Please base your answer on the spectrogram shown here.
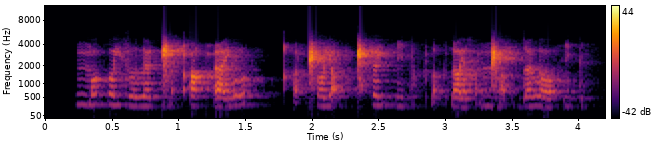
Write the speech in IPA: ŋ͡m ɔ k ɔ j z o l œ ɡ͡ǁ ḭ qʼ ɔ qʼ i j o | qʰ ɔ̰ ǁ ɔ j ɔ̰ q ǁʰ œ j h i d ɔ k ɗ ɔ̰ q ɗ ɔ j χ ɔ̰ ŋ͡ǁ ɔ̰ q d o l ɔ h i t

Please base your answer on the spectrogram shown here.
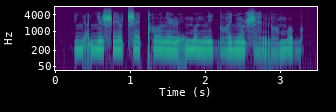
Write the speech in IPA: ʎ a̰ ʎ e ʂ ɾ e ɐ̯ ʈ͡ʂ ɛ ǃʰ o l ɪ ɭ ḛ m ʊ n l i ɡ ɾ o̤ ɐ̯ ʎ õ ʂ ɛ̤ r o̤ m o ɡ

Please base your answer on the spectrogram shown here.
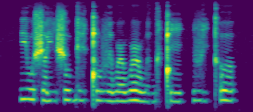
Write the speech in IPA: j u ʃ ə j i̤ ʃ u ɡ e̤ ǃ u v ɪ w ə˞ w ə˞ w ə̤ ɡ ə̤ ǃ i | v i̤ kʼ ʊ

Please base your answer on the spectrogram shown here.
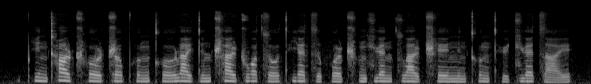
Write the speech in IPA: pʰ i˨˩ n kʰ ɑ˥˩ ʊ̯ ʈ͡ʂʰ o˨˩ ʊ̯ ʈ͡ʂ ɤ˧˥ pʰ ʊ˧˥ ŋ kʰ o˧˥ ʊ̯ ɻ a˥˩ ɪ̯ t̪ y˧˥ n ʈ͡ʂʰ a˥˧ ɪ̯ ʈ͡ʂ w ɔ˥˩ t͡s o˧˥ ʊ̯ t̪ʰ j ɛ˥˩ t͡s ɹ̩˩ f ɤ˧˥ ʈ͡ʂʰ ʊ˧ ŋ ɕ ɥ ɛ˥˧ n t͡s w a˥˩ ɪ̯ ʈ͡ʂʰ e˥ ɪ̯ n̪ i˨ n kʰ ʊ˥˩ ŋ t̪ʰ y˨˩ t͡ɕ ɥ ɛ˥ t͡s a˨˩˦ ɪ̯

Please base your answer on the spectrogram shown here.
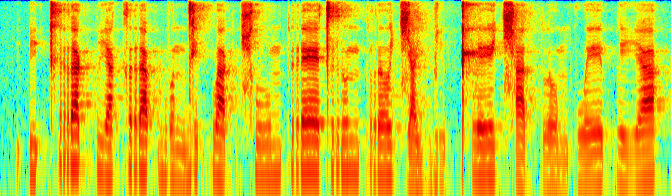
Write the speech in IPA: ʔ i˨˩ ʔ kʰ r a˥˩ k̚ p i˩˦ a̯ k r a˥˩ p̚ b o˨˩ n d i˥˩ t̚ w a˨˩ k̚ t͡ɕʰ uː˦˥ m p r ɛː˥˩ t r u˥˩ n p r ɤː˥˩ t͡ɕ a˨˩ j b iː˨˩ p̚ kʰ l eː˥˩ t͡ɕʰ a˨˩ t̚ p l o˨˩ m k w eː˦˥ p̚ l i˦˥ a̯

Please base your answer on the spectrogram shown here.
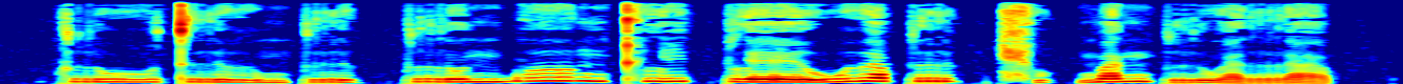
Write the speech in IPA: k r uː˧ t r ɯː˨˩ m p r ɯ˨˩ k̚ p r o˦˥ n b ɤː˥˩ ŋ kʰ l i˦˥ t̚ p l ɛː˧ w ɯ˥˩ a̯ p r ɯ˥˩ k̚ t͡ɕʰ u˨˩ k̚ m a˥˩ ŋ p r u˨˩ a̯ r a˨˩ p̚

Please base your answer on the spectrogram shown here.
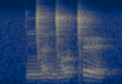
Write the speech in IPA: ŋ͡ǀ ʌ˩˧˩ ŋ͡ǀ ɔ˨˦ ǀ ə˞˦˨

